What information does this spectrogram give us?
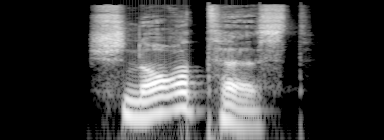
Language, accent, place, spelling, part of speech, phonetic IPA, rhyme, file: German, Germany, Berlin, schnorrtest, verb, [ˈʃnɔʁtəst], -ɔʁtəst, De-schnorrtest.ogg
- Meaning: inflection of schnorren: 1. second-person singular preterite 2. second-person singular subjunctive II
